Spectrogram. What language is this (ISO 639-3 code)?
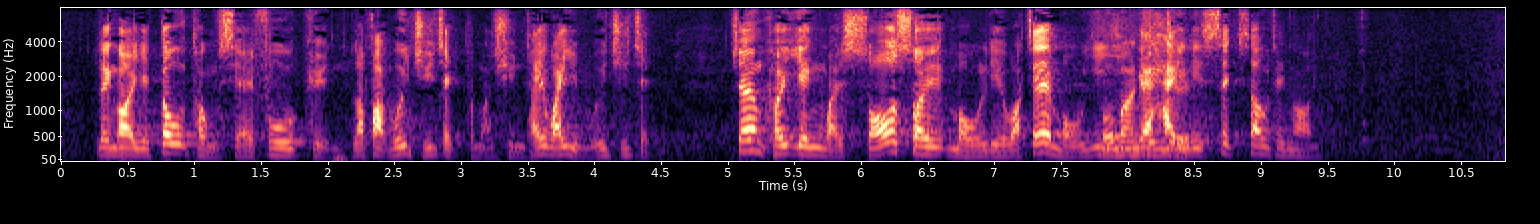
yue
